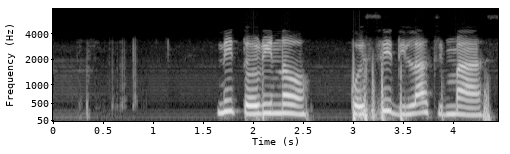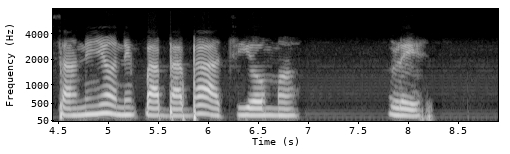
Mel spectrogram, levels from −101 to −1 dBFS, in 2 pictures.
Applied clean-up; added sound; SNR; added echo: none; none; none; none.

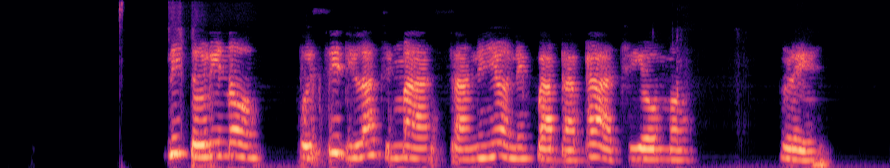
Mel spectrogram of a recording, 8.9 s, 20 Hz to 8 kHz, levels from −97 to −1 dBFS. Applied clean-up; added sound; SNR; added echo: neural mask model DeepFilterNet 3.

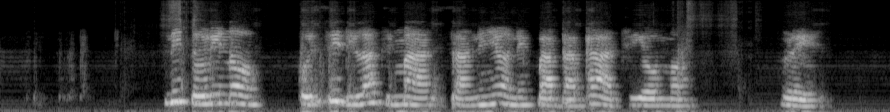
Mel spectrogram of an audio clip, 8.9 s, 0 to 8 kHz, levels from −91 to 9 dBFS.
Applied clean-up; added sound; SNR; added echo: neural separator model SepFormer DNS4.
